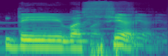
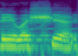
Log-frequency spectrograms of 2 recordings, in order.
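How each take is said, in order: First: The middle consonant is a dental 's' sound. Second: The middle consonant is a palatal 'sh' sound. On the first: The speaker calls it right. "दंत्य सकार, दांतों से वायु बाहर आता है" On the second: The speaker calls it wrong. "कुछ लोग क्या कहते हैं, देवश्य, श्य, ऐसा नहीं कहेंगे।"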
